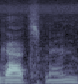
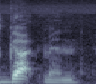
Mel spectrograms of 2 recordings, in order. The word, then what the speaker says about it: Gutman: boss in Mega Man Gutzman, but that's Gutzman. This is Gutman. I have this habit of pronouncing Gutzman, but it's a very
